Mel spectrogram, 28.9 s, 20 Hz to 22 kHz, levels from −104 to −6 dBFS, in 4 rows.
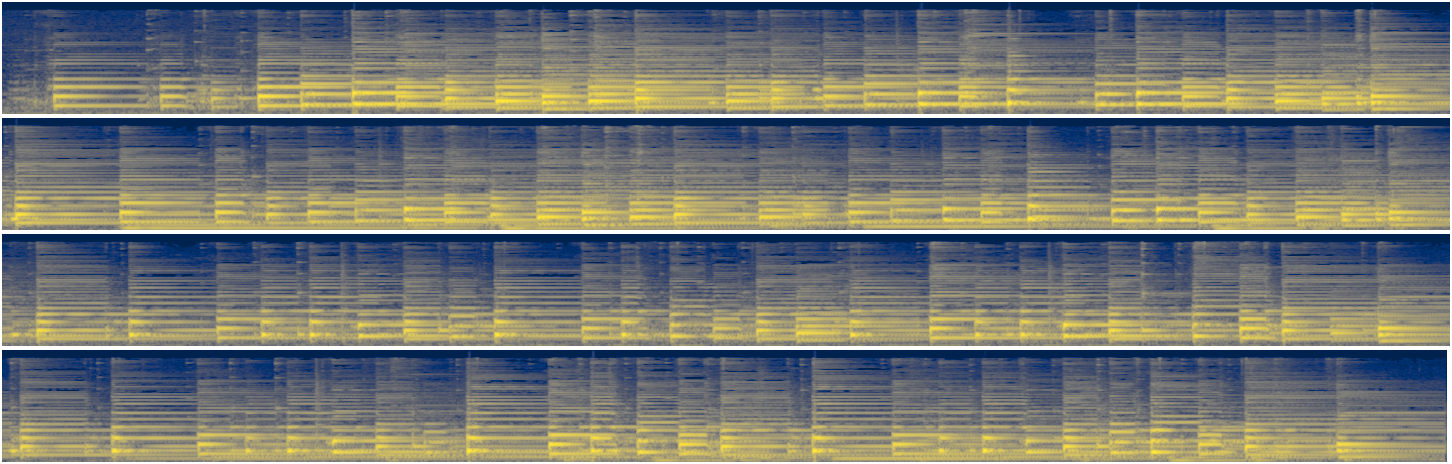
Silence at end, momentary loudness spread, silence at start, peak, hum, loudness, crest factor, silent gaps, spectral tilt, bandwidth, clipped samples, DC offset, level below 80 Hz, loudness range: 0 s; 7 LU; 0.2 s; 0 dBFS; none; -16 LUFS; 16 dB; none; -6.5 dB/octave; 16.5 kHz; under 0.1%; under 0.1%; -54 dBFS; 4 LU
